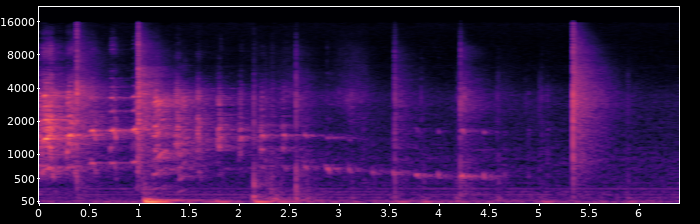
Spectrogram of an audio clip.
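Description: People laughing after a joke's punchline, the laughter dying away over the first few seconds. Several sharp smacks come through the laughter; the loudest is about five seconds in.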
